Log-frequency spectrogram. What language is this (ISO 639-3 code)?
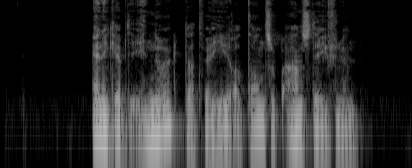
nld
